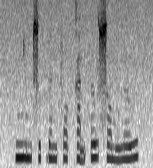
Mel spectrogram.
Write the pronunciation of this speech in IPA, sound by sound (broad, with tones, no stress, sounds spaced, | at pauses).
ɲ i˨˩ m s u˨˩ p̚ l ə˨˩ n f ɔ˧˩ k a̰˧˨ n ʔ ə˧ w s ɔ˨˩ m ŋ ə˨˦ w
